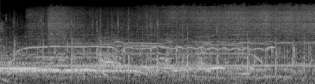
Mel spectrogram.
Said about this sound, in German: Kommt bitte alle hierher, hört dem ehrenwerten Herrn Richter und Rapper Andreas Müller jetzt zu und lasst uns dann gemeinsam eine richtig fette Party starten. Applaus für Richter Müller!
